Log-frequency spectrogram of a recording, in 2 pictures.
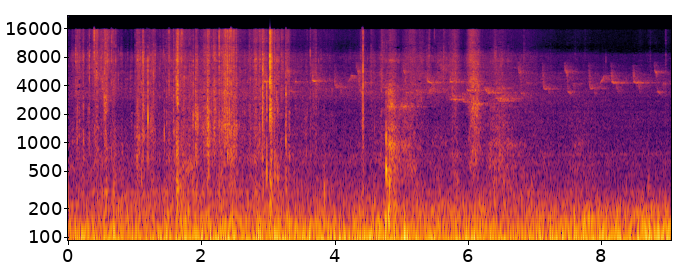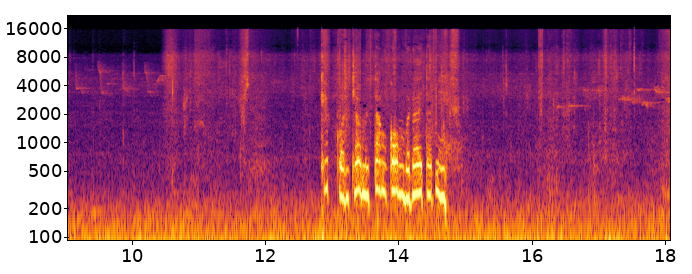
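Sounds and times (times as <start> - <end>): dry leaves crackling: 0.0 - 6.8, 10.5 - 18.0
low steady rumble: 0.0 - 18.0.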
